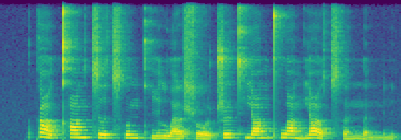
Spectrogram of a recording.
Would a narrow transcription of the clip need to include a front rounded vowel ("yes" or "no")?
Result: yes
